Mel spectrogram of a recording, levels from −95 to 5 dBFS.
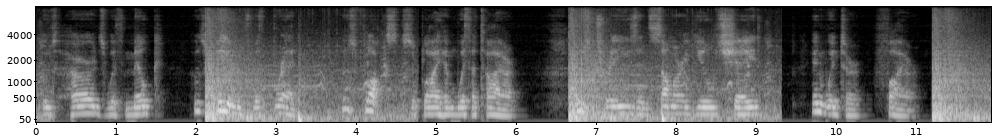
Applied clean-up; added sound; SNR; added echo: none; Fireworks; 1 dB; reverberation time 0.2 s.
